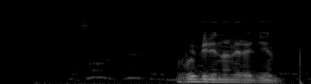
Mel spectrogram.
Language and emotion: Russian, neutral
